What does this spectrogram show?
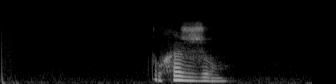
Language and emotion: Russian, angry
